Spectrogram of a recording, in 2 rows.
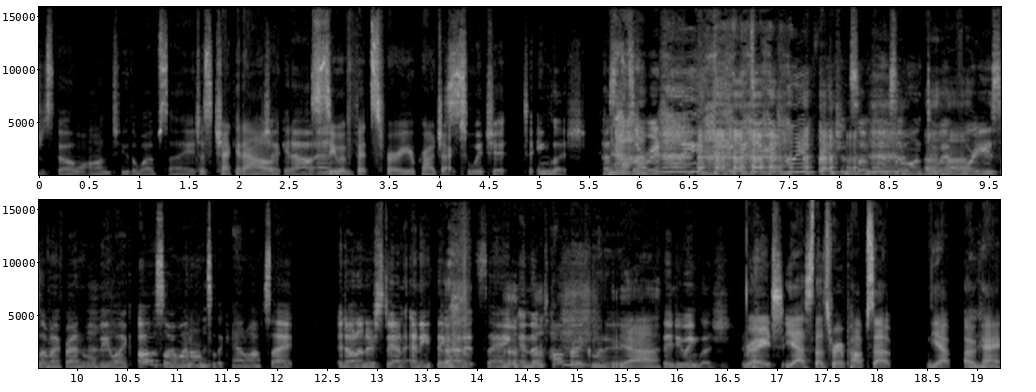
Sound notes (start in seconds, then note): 5.8 laughing; 14.2 chuckling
